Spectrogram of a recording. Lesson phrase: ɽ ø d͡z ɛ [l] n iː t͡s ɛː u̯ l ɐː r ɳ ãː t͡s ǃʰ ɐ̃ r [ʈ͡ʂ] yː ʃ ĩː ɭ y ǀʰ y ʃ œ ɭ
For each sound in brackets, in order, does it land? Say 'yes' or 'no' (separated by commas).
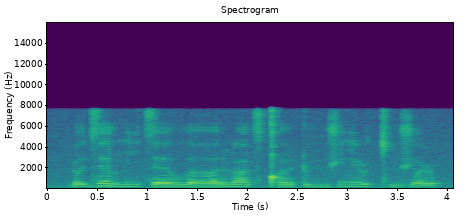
yes, no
